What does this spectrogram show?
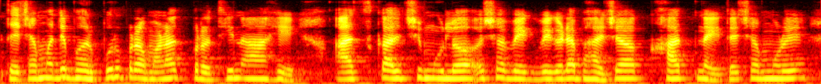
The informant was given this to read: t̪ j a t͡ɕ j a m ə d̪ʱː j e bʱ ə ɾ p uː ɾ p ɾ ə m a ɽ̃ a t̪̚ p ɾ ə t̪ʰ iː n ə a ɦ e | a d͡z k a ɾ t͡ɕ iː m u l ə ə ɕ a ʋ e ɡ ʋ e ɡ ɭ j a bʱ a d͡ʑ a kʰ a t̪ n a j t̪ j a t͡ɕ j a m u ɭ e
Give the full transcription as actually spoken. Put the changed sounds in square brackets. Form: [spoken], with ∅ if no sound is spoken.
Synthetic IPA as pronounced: t̪ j a t͡ɕ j a m ə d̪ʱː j e bʱ ə ɾ p uː ɾ p ɾ ə m a ɽ̃ a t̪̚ p ɾ ə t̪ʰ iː n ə a ɦ e | a d͡z k a [l] t͡ɕ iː m u l ə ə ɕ a ʋ e ɡ ʋ e ɡ ɭ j a bʱ a d͡ʑ a kʰ a t̪ n a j t̪ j a t͡ɕ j a m u ɭ e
